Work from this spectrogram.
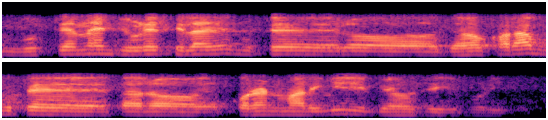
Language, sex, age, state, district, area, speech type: Odia, male, 18-30, Odisha, Sambalpur, rural, conversation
